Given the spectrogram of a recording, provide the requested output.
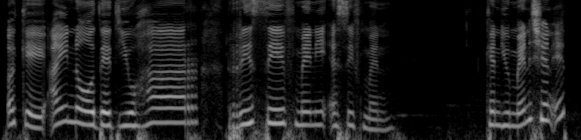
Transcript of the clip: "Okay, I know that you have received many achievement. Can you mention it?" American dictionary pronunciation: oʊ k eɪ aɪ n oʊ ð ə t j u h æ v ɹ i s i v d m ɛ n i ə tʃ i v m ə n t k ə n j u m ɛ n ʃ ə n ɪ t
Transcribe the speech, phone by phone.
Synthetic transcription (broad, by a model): oʊ k eɪ aɪ n oʊ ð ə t j u h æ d ɹ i s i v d m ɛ n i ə s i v m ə n k ə n j u m ɛ n ʃ ə n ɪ t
